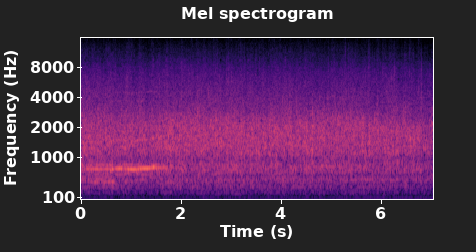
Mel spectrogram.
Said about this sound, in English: Everyone here is absolutely lovely, and thank you for that. So round of applause for yourselves for just being lovely people.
